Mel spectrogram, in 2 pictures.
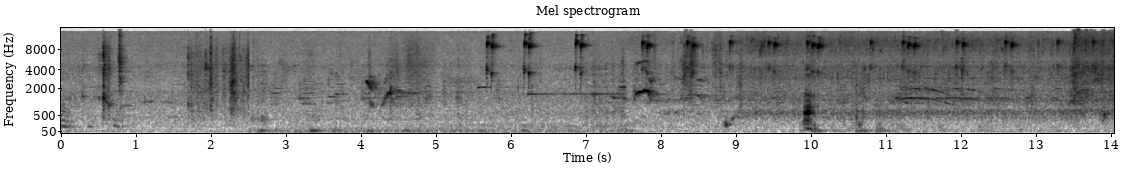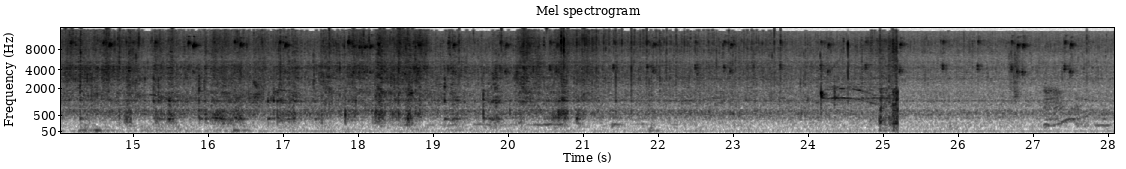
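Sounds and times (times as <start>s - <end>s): onions sizzling in oil: 5.6s - 28.0s
wooden spatula scraping pot: 8.4s - 24.2s, 24.8s - 25.2s.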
